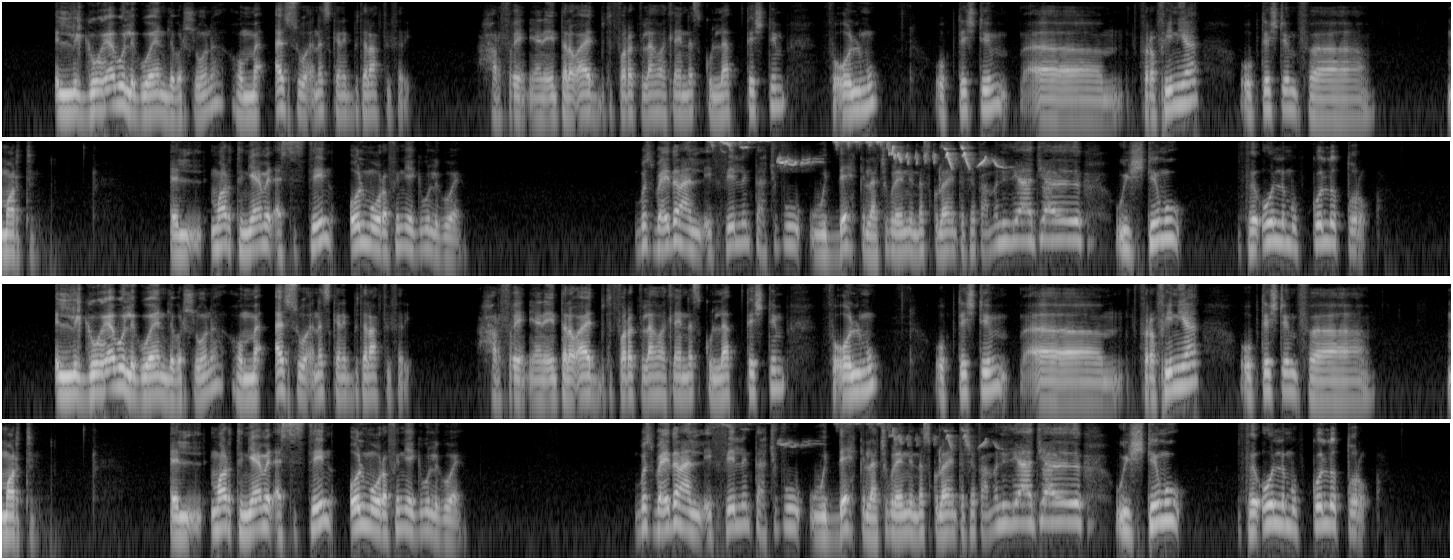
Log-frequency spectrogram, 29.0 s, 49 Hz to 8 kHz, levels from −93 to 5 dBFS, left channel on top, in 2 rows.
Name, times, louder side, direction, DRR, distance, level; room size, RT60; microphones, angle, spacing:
voice 1, 0.5-3.9 4.8-7.8 8.3-8.8 9.3-12.0 12.4-13.7 14.5-14.8 16.2-19.1 20.8-26.3 26.9-28.1, right 3 dB, 20° right, 0.3 m, -29 dB
Chirp tweet, 21.5-24.5, left 14 dB, 55° left, 0.3 m, -30 dB
5.9 x 2.5 x 2.2 m
head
